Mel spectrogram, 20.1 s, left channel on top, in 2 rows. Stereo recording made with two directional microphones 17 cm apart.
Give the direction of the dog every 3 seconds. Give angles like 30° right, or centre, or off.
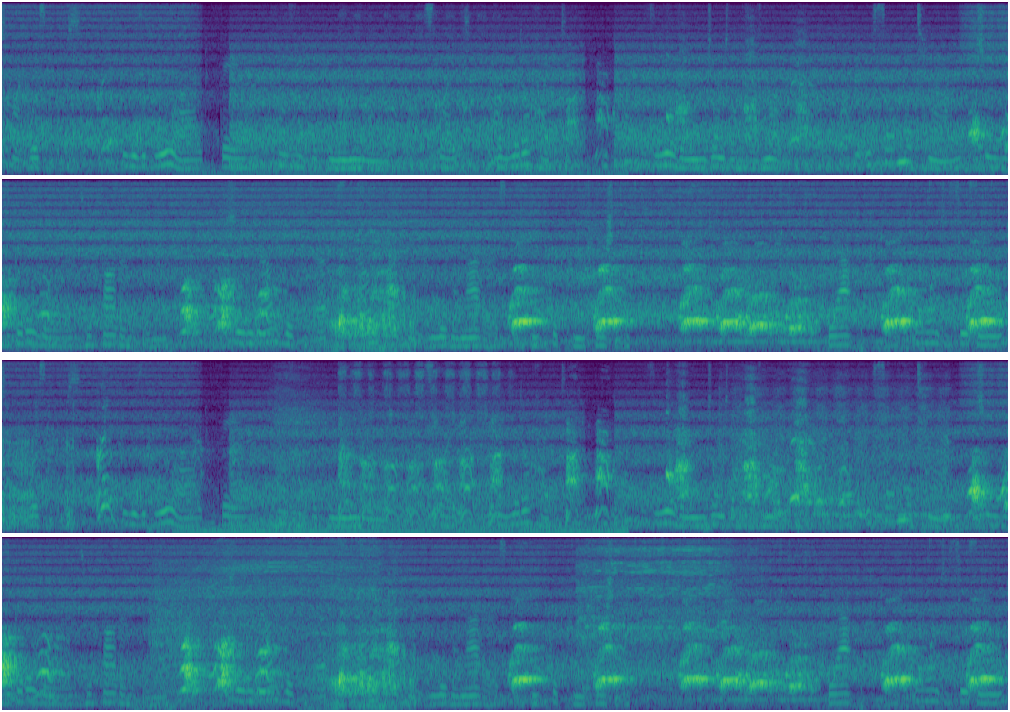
60° right, 50° right, 50° right, 30° right, 10° right, 20° left, 20° left.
